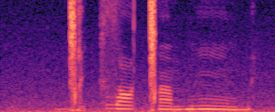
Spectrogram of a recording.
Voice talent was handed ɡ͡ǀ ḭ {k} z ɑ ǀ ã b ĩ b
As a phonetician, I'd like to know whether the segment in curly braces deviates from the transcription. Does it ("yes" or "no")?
no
